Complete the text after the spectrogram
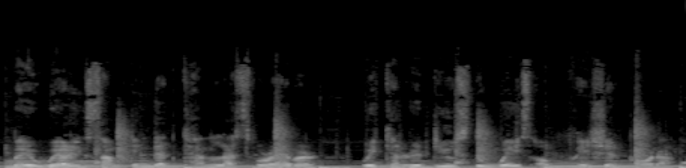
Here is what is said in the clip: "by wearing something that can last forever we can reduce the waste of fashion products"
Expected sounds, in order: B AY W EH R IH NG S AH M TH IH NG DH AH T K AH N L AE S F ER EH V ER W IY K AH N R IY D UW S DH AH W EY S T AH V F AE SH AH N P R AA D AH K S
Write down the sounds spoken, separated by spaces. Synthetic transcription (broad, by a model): B AY W EH R IH NG S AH M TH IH NG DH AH T K AH N L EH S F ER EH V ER W IY K AH N R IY D UW S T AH W EY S AH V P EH SH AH N P R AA D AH K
